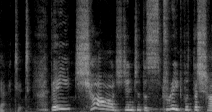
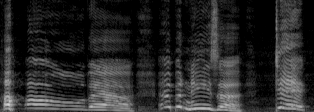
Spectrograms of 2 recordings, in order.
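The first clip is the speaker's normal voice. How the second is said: jovial fat voice; 8 semitones higher, slower than usual. A narrator's reading. Fezziwig calls his apprentices, rich jovial call. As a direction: boom it out like a fat, merry old master. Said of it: "comfortable, oily, rich, fat, jovial voice".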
